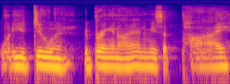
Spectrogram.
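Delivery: snarling, snarled dwarf voice. A game narrator voicing a character who drags the player aside: snarling. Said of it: "But he snarls at you and says".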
